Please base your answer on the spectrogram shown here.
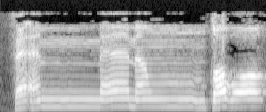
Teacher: بفخم الغنه بتاعت النون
